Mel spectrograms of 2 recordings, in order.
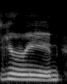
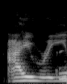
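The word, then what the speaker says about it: Yrene: I which the think that whole was point is to introduce Urine. it's pronounced Irene.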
